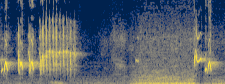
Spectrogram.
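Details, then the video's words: Sooty-headed bulbul in lively morning song, used as a lure for wild bulbuls: three sharp whistled notes run into a buzzy trill, then a pause, low rumbling background noise and two more clear whistled notes. "BURUNG KUTILANG GACOR DI PAGI HARI"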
